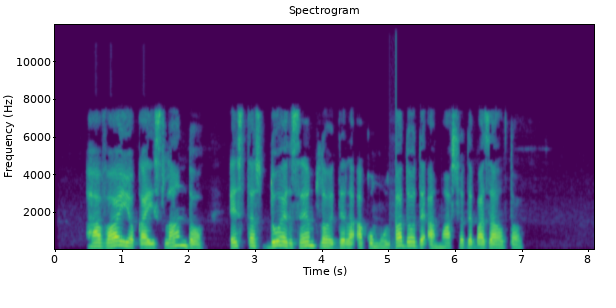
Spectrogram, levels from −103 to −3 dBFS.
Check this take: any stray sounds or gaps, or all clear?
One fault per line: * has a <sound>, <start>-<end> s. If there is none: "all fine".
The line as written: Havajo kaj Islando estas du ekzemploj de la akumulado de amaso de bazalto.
* has a dropout, 5.0-5.1 s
